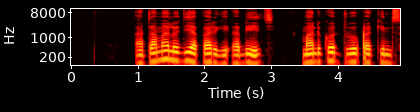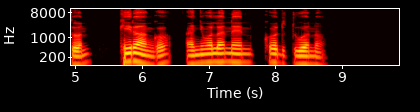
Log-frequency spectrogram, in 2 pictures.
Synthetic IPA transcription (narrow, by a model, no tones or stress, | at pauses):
atamalod͡ʒɪapaɾɡɪʔabit͡ʃ | mandkɔd̚twopakinsɔn | kɪɾaŋɡɔ | aɲwɔlanɛnkʰɔdtwonɔ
